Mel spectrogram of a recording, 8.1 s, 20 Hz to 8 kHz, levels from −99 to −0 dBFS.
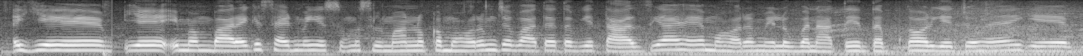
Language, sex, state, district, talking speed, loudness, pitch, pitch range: Hindi, female, Bihar, Muzaffarpur, 215 wpm, -13 LUFS, 230 Hz, 215-240 Hz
